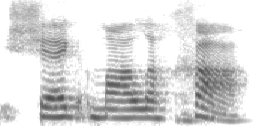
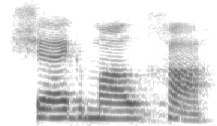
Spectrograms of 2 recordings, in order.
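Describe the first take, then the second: First: A vowel is sounded between the l and ch. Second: No vowel is sounded between the l and ch. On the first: The speaker calls it wrong. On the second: The speaker calls it right.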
